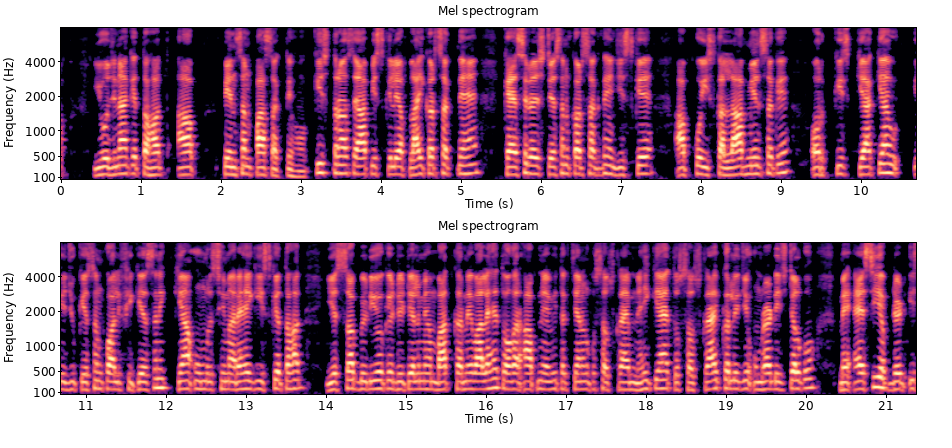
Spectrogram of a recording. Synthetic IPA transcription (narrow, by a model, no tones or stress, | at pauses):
p | joːd͡ʒnaket̪ɐɦət̪aːp̚ː | ẽːnsənpaːsɐk̚t̪eɦõ̰ːkɪst̪əɾəɦseaːpɪskelieɐplaːikɐɾsɐk̚t̪eɦɛ̃ | kɛːseɾed͡ʒɪsʈɾeːʃənkɐɾsɐk̚t̪eɦɛ̃d͡ʒɪske | a̰ːp̚koɪskalaːbʱmɪlsɐke | ɔːɾkɪskjakjaeːd͡ʒukeːʃənkwaːlipʰɪkeːʃənkjaʔʊmɾsimaɾɐɦeɡiɪsket̪ɛɦət̪jesɐbːiːɖijokeɖiːʈeːlmẽɦɐ̃mbaːt̪kɐɾneʋaːleɦɛ̃t̪oɐɡəɾʔaːpneɐbʱit̪ɐkt͡ʃɛːnəlkosɐbskɾaːɪbnɐɦĩkijaɦɛt̪osɐbskɾaːɪb̚kɐɾliːd͡ʒieʔʊmɾaɖɪd͡ʒɪʈəlko | mɛ̃ʔɛːsiɐp̚ɖeːʈɪ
